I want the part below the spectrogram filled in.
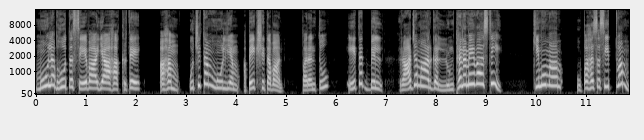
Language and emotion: Sanskrit, angry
